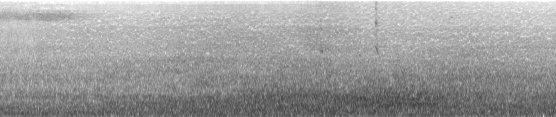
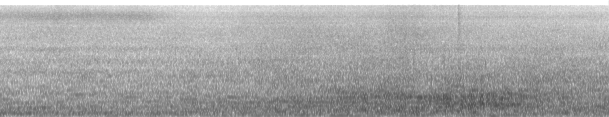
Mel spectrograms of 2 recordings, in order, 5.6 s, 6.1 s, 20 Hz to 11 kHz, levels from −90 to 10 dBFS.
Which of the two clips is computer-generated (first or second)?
second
